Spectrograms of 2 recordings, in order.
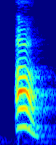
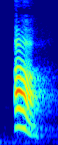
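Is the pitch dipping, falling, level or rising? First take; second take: falling; falling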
